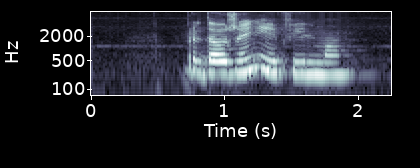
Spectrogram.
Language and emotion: Russian, neutral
